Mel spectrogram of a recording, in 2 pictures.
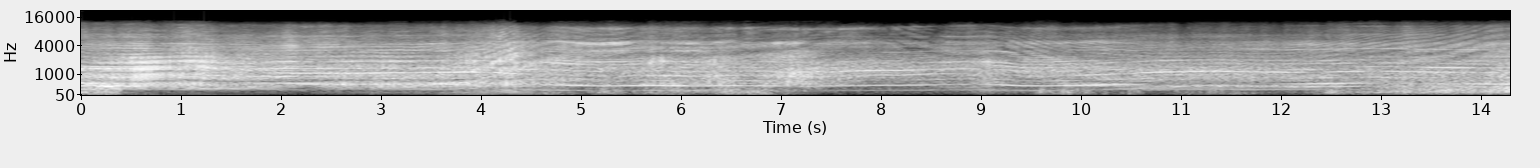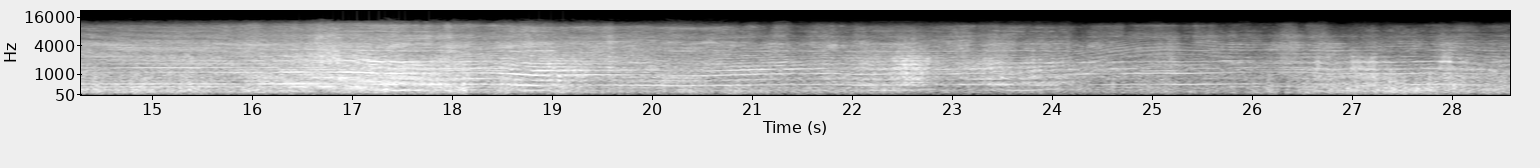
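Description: Align T-Rex 700 radio-controlled helicopter flying aerobatic manoeuvres: the drivetrain and rotor blades whine in a pitch that keeps rising and falling as the load changes. It swells loudest about two-thirds of the way through.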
